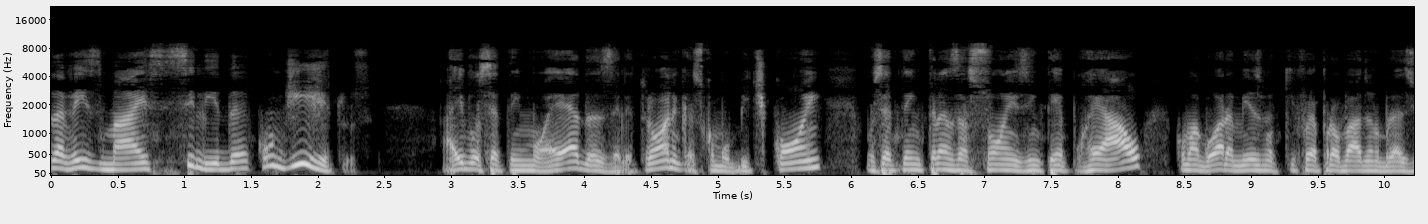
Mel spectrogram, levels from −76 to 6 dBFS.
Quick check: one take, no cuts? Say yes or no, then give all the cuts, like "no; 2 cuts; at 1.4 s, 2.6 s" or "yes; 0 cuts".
yes; 0 cuts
